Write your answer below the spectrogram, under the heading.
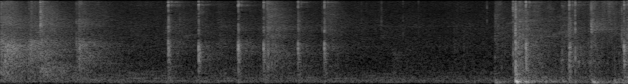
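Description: Table tennis ball bounced on the table about six times, slightly quicker each time, as the player readies his serve, with applause dying away at the start. After a short pause, a louder hit about five seconds in starts a quick run of ball-on-bat and ball-on-table clicks as the rally begins.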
